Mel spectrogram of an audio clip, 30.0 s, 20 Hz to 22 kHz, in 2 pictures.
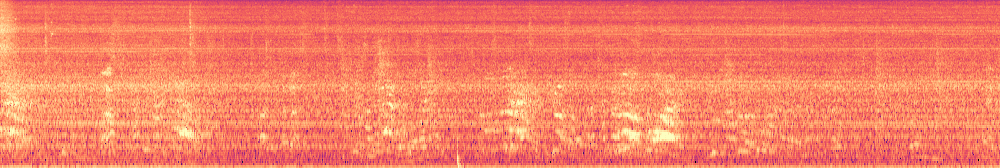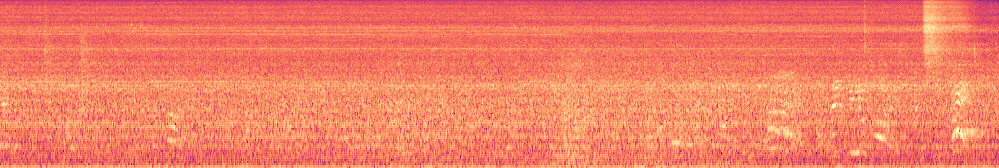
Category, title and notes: Soundscapes > Urban
Recorded a bus stop on a busy street during the day in Wood Green, London. Useful for street ambiences, busy streets and bus stops. Recorded with Reynolds 2nd Order Ambisonics microphone, the audio file has 9 tracks, already encoded into B-Format Ambisonics. Can be encoded into binaural format.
